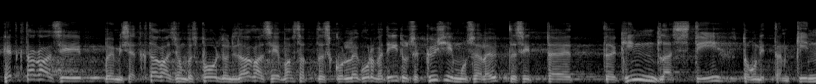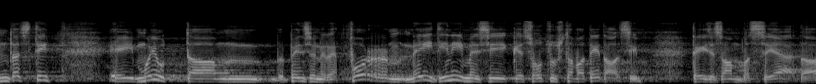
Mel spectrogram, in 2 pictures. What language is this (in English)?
Estonian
